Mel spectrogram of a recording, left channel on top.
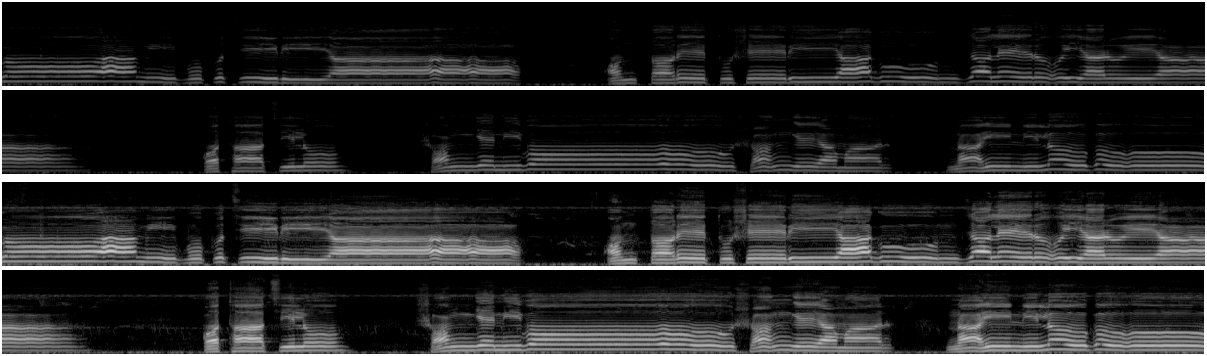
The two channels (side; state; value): left; quieter; 15.9 dB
